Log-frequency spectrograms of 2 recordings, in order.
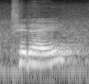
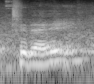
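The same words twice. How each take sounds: No difference in how they are said.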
